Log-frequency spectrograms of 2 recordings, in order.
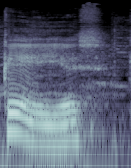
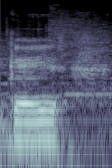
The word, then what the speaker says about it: Keyes: Así que Bloom, como es vendedor de, avisos publicitarios, tiene que cerrar trato con un cliente que se llama Alejandro Keyes, que se escribe K-E-Y-E-S, casi como si fuera keys en inglés, que quiere decir llaves.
